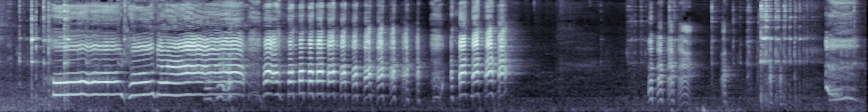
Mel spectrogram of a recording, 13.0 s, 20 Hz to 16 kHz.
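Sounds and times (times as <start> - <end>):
girl laughing: 2.9 - 7.9, 9.7 - 11.0.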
